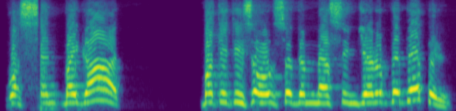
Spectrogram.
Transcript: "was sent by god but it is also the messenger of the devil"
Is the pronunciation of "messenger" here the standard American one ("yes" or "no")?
yes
